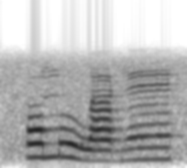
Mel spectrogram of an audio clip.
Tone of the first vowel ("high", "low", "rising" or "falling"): high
